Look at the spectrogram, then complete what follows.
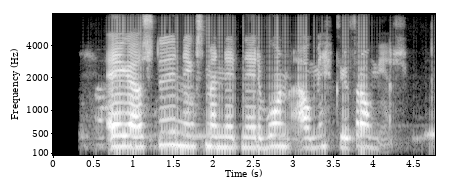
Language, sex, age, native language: Icelandic, female, 13, Icelandic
